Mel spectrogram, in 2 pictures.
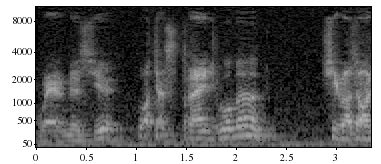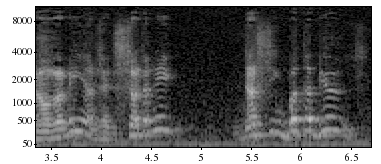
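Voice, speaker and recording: Snooty French smoker, bright voice that swoops around, game character. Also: male voice, on the high side, very animated, moderate pace, slight background noise, low-quality recording. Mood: indignant. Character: smoking Frenchman, vain, easily flattered. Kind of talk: game voice acting.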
